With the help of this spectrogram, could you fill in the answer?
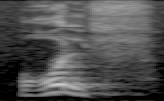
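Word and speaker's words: غلف: Firstly, let us mention that the vast majority of scholars recite the expression as ghulf, meaning that it is recited with a silent lam.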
